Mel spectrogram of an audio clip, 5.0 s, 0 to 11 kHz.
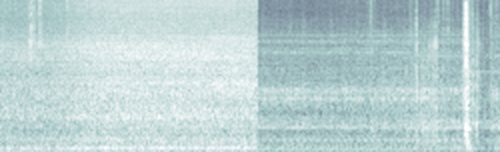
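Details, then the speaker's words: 1998 Pontiac Grand Prix GTP, supercharged, engine running after sitting; a steady low droning growl over the engine for a couple of seconds then drops away, from the AC compressor, which may need replacing; noisy AC compressor. "all right that noise is the air conditioner compressor which I was going to work on and I may end up having to replace it"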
